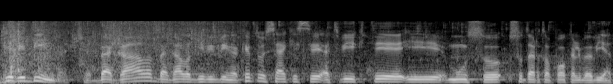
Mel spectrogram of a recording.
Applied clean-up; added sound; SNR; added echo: none; Bathtub (filling or washing) / Splash, splatter; 12 dB; none.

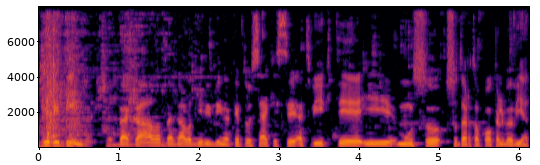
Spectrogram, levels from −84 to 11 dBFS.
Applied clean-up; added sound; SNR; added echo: classical method Wiener filter.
